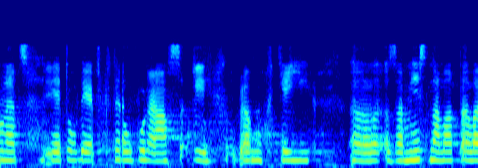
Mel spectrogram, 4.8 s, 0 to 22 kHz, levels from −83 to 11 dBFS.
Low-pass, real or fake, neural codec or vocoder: 7.2 kHz; fake; codec, 16 kHz in and 24 kHz out, 0.6 kbps, FireRedTTS-2 codec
